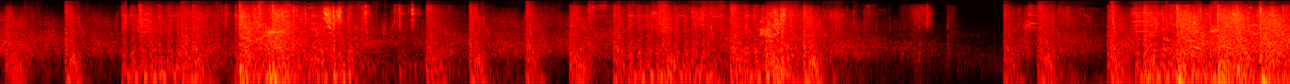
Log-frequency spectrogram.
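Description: Heavy gunfire in the video game L.A. Noire, a dense fusillade of rapid overlapping shots in bursts with brief gaps, loud and close throughout a shootout.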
